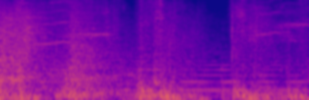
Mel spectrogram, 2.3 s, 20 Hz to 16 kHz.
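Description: Crystal shattering in the video game Risk of Rain 2, a dense crashing burst amid busy game noise, with a second impact near the end, all fairly loud and continuous.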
